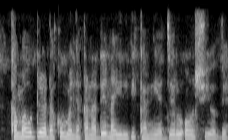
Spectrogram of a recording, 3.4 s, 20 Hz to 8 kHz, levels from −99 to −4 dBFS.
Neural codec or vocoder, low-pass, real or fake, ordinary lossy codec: vocoder, 22.05 kHz, 80 mel bands, HiFi-GAN; 7.2 kHz; fake; AAC, 48 kbps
